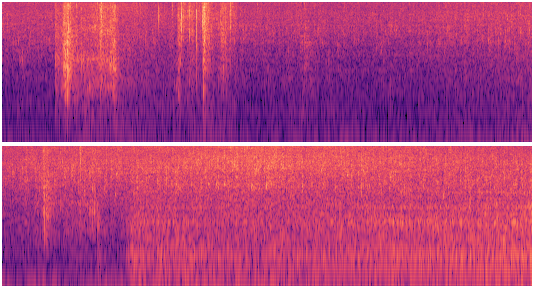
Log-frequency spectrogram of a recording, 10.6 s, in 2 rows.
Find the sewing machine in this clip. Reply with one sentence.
You can hear the sewing machine from 6.5 to 10.5 s.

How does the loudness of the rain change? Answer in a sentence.
The volume of the rain goes up.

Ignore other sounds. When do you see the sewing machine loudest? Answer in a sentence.
The loudest moment of the sewing machine is at 10 seconds.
